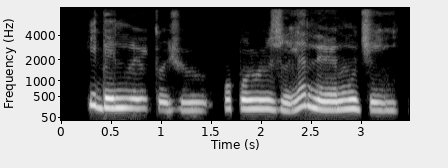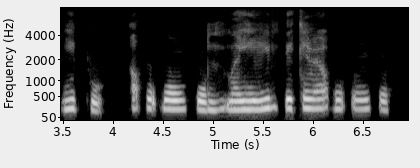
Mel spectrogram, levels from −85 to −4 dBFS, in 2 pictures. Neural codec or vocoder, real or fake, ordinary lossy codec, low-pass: codec, 16 kHz, 2 kbps, FreqCodec, larger model; fake; none; none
